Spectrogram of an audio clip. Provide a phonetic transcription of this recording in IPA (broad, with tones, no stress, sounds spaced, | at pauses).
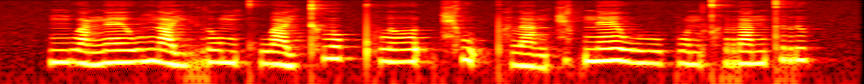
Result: ŋ u˨˩ a̯ ŋ ɛː˦˥ w n a˨˩ j r o˧ m kʰ w a˩˦ j kʰ l o˥˩ k̚ pʰ l ɤː˦˥ t̚ t͡ɕʰ u˥˩ ʔ pʰ l a˩˦ n t͡ɕ u˥˩ k̚ n ɛː˥˩ w uː˧ p o˧ n kʰ r a˦˥ n t r ɯ˥˩ k̚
